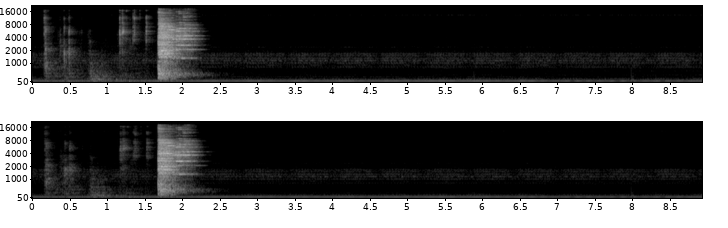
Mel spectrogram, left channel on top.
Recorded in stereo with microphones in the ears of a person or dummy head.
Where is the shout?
I don't hear a shout.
